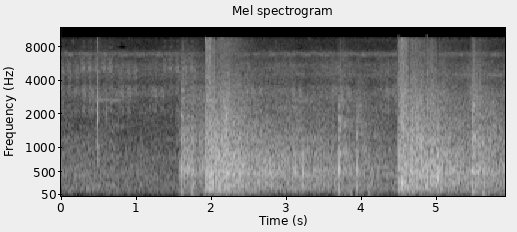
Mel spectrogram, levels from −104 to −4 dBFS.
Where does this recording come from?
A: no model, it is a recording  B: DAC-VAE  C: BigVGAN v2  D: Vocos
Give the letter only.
A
